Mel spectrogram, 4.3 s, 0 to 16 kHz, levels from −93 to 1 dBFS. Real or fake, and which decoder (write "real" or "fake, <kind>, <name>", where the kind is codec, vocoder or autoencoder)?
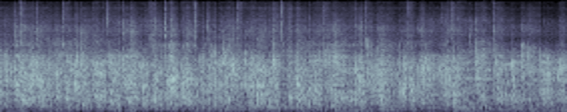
fake, codec, SNAC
